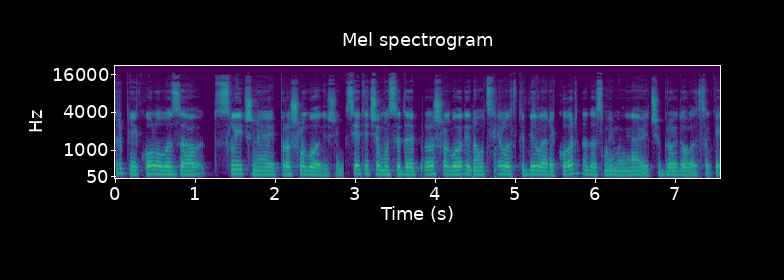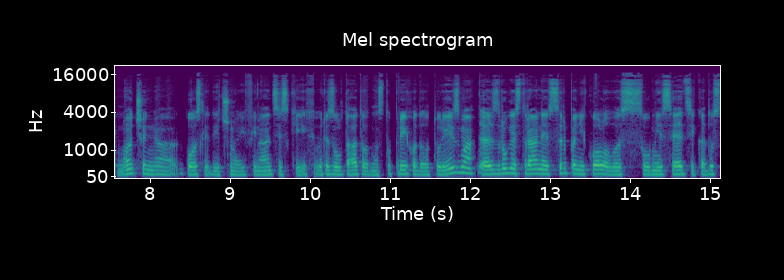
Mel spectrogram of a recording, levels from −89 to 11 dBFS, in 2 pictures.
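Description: From 3.65 to 8.05 s the audio breaks up with repeated packet loss, giving a robotic sound. Packets kept going missing or arriving late, 31 holes in all, none longer than 40 ms. Each was patched by stretching the preceding sound, so about 14% of this span is concealment. It sounds choppy and robotic, with small pieces gone. On a spectrogram, short smeared or frozen slices repeat through the stretch. The waveform shows brief flattened or copied segments and small dropouts.

Between 9.73 and 10.31 s a jitter buffer speed-up occurs. The buffer held more audio than its target, so the receiver cut short pitch-period-sized pieces, a few tens of milliseconds in total, to catch up. Playback runs at about 105% speed with unchanged pitch, sounding slightly hurried. A spectrogram shows harmonics at the same height but events packed closer in time. The waveform has tiny splice points where periods were dropped.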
